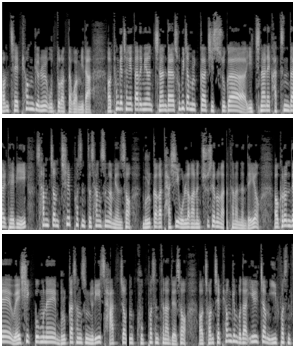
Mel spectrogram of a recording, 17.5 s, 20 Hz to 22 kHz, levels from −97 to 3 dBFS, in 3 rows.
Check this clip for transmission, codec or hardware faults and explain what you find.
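Two faults stand out, both gaps at a join of encoded pieces. At 10.26 to 10.31 s (about 54 ms) and 14.13 to 14.19 s (about 57 ms), silence from untrimmed encoder delay and padding interrupts the speech, which resumes exactly where it stopped. Unlike a dropout, nothing is lost.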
